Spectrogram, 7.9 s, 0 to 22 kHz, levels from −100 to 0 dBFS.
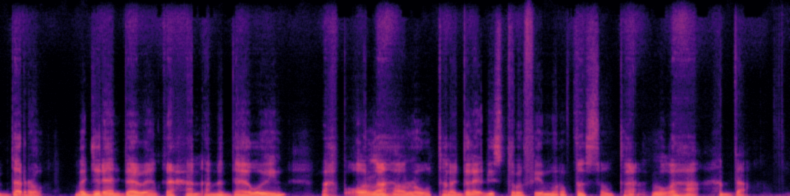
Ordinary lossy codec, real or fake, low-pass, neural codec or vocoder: none; fake; none; codec, 44.1 kHz, 2.6 kbps, DAC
